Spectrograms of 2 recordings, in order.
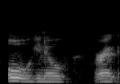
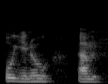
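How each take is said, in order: First: Put-on quick, light Scottish accent on "Oh, you know"; a brief Scottish lilt on "Oh" for Lenny; Lenny's words in a passing Scottish accent. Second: Said in the usual way. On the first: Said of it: "that's the accent I just did there". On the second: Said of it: "I mean, he's not Scottish".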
